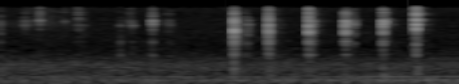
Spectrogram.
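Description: A metal knife blade tapping on concrete while flattening a pile of powder: a run of sharp clicks, about five a second, starting a little past halfway.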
